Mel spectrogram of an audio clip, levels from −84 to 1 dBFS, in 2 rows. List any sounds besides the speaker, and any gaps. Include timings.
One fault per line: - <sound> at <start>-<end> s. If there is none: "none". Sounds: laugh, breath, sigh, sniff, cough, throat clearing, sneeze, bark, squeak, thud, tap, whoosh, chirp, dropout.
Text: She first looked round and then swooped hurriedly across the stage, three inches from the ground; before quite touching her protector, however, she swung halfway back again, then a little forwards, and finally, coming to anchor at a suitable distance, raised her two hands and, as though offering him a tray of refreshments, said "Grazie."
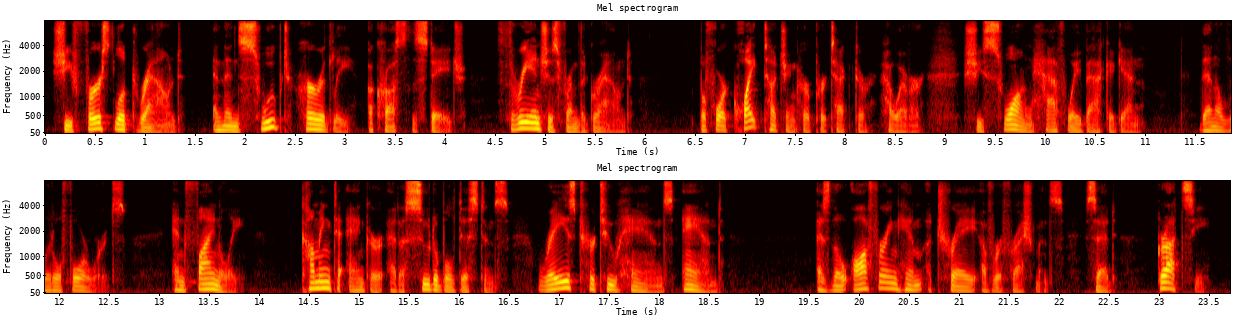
none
